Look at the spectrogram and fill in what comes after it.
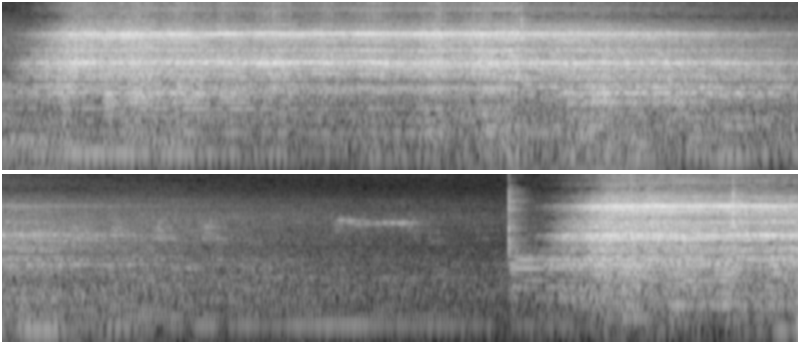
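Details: Coconut grater motor that had only hummed and vibrated without turning, after its shaft was lubricated: a steady, high, even whine that coasts down and picks back up. It now spins freely, repaired.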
